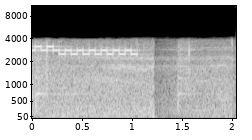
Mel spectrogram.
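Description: A telephone rings with a bright electronic trill, loud, then cuts off abruptly partway through, leaving a quieter hiss with a couple of faint clicks; it is a call coming in from abroad.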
